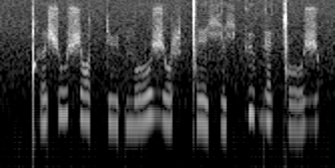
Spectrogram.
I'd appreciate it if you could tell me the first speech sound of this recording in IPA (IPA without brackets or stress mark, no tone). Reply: ǃʰ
